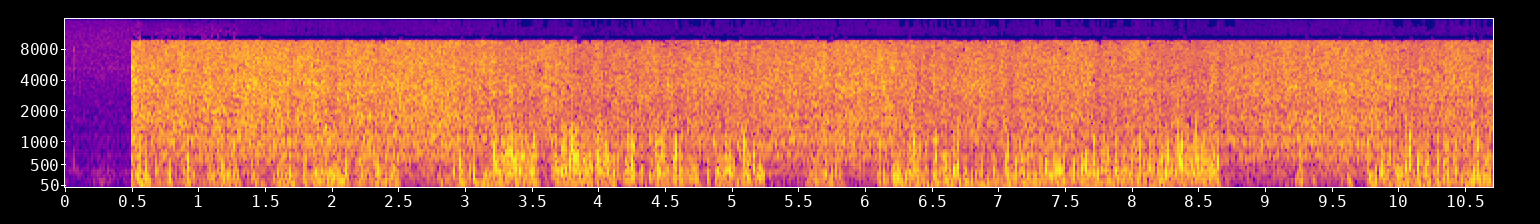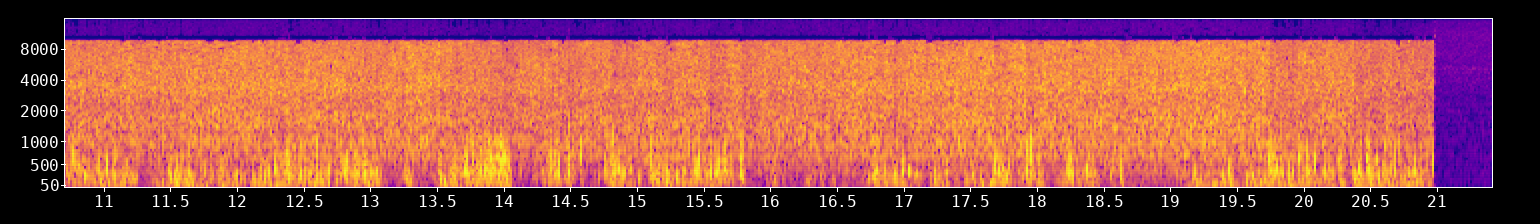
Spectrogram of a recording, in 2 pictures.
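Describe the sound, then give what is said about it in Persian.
Loud, continuous rushing of floodwater submerging the road from Nimruz to Hirmand in northern Sistan, a dense churning roar with wind buffeting the microphone, steady throughout with brief dips and no voices. “ویدئویی هم داریم از زیر آب رفتن جاده نیمروز به هیرمند در شمال سیستان.”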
